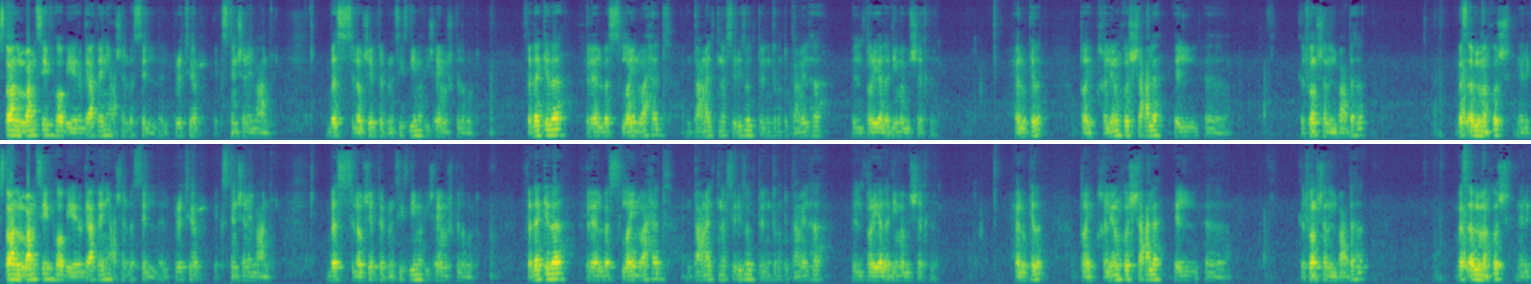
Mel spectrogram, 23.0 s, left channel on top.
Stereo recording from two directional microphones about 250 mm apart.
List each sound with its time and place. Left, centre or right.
0.3 s speech: centre
14.9 s a sound: centre
16.2 s speech: centre
19.4 s speech: centre
21.8 s speech: centre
